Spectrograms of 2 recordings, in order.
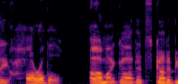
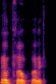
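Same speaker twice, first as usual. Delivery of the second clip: loud, high-pitched talking through laughter; 9 semitones higher, 5 dB louder than usual. Reacting to a serious phone call, laughing while talking. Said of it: "I gotta stop laughing tonight".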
